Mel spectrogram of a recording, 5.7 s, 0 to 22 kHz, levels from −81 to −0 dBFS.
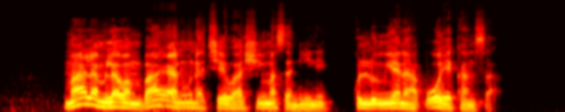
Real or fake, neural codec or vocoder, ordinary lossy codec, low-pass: fake; vocoder, 44.1 kHz, 128 mel bands, Pupu-Vocoder; Opus, 16 kbps; 19.8 kHz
